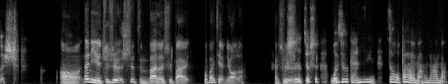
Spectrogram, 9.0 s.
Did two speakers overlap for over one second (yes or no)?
no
